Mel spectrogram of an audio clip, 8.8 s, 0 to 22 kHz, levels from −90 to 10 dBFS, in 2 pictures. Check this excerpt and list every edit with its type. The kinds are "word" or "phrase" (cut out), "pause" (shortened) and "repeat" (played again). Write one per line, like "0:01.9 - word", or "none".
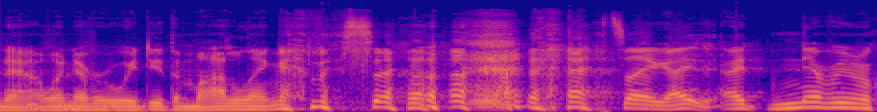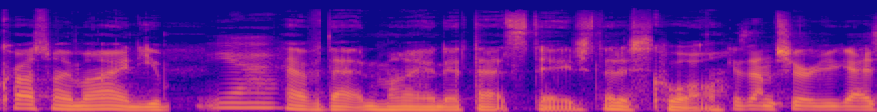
0:05.2 - word
0:07.6 - word

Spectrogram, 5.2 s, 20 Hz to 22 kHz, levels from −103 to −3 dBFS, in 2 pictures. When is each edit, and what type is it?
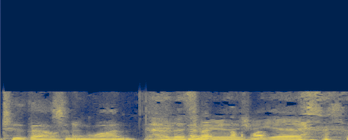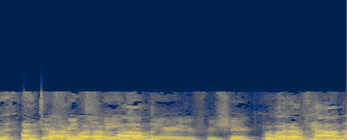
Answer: none

